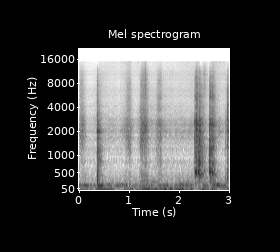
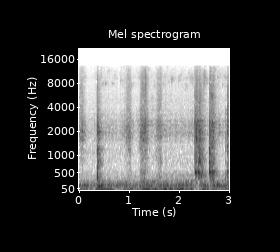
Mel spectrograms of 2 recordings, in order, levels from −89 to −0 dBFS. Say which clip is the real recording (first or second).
second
